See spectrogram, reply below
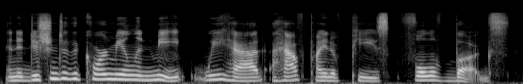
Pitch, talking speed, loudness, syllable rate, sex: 195 Hz, 205 wpm, -18 LUFS, 4.1 syllables/s, female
